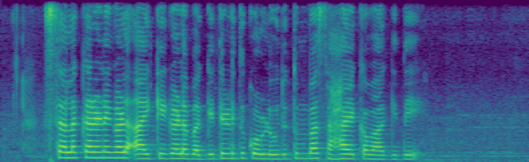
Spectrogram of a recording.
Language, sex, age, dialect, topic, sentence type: Kannada, female, 18-24, Coastal/Dakshin, agriculture, statement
